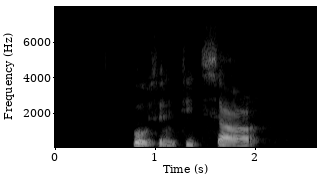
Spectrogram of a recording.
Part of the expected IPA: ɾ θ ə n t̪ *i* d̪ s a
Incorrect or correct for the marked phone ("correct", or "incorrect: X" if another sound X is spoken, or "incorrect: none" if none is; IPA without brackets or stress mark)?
correct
